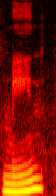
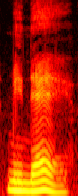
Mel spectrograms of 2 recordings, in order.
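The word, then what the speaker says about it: Mene: It's M-E-N-E, so I assume it's pronounced Mean, but... Oh no, it's actually pronounced Mine.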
